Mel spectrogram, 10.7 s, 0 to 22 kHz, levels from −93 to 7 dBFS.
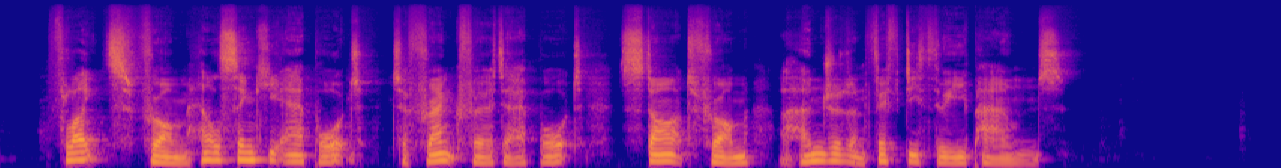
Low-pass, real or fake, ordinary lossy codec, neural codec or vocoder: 19.8 kHz; fake; none; vocoder, 44.1 kHz, 128 mel bands, Pupu-Vocoder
